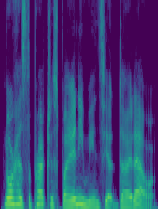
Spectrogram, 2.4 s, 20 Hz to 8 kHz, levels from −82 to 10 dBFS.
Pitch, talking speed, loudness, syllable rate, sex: 210 Hz, 250 wpm, -16 LUFS, 5.7 syllables/s, female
